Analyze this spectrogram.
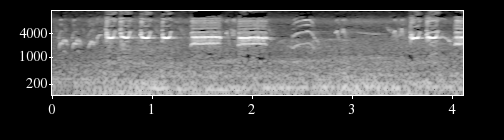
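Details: Oriental magpie-robin delivering short buzzy bursts topped with clear high whistled tones, then two curved whistled slurs, followed by another buzzy burst.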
